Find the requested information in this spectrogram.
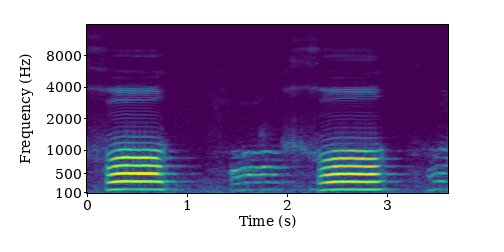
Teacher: masuk huruf istilla yang menghasilkan suara menjadi tebal · huruf kho termasuk huruf isti'la yang menghasilkan suara menjadi tebal ya. Kho. Nah, tapi ya dia yang terangkat bagian lidahnya hanya dari pangkal lidah saja ya. · dia yang terangkat bagian lidahnya hanya dari pangkal lidah saja ya. Adapun dari bagian ujung lidahnya itu berada di bawah.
